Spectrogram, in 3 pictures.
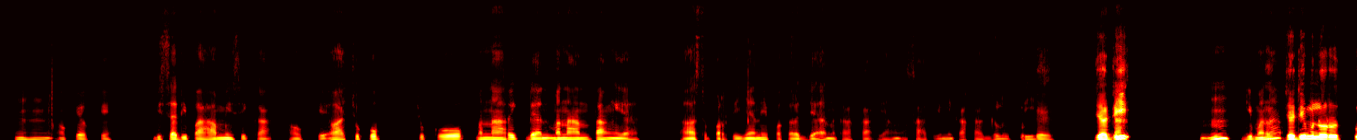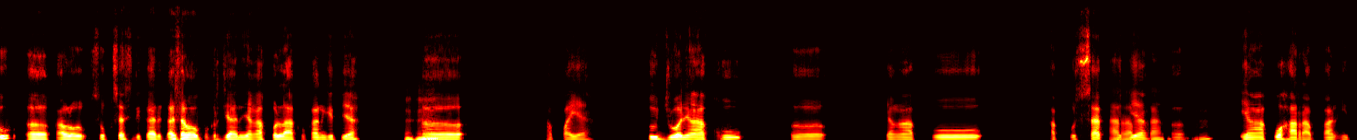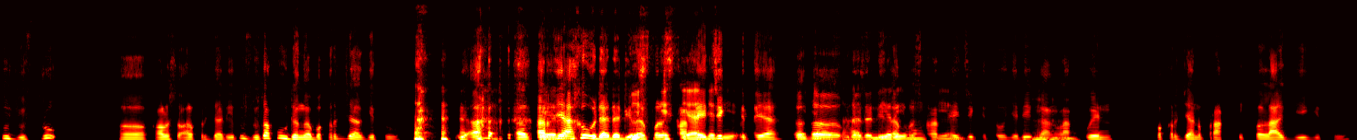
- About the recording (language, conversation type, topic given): Indonesian, podcast, Menurut kamu, sukses itu artinya apa sekarang?
- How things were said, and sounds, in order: other background noise; tapping; laughing while speaking: "Iya"; laugh; chuckle; in English: "strategic"; in English: "strategic"; in English: "practical"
